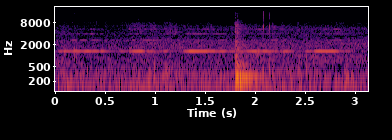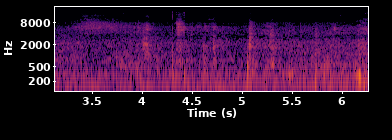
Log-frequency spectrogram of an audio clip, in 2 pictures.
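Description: Near silence: quiet workshop room tone with a faint steady high tone in the first half and a few soft clicks.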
